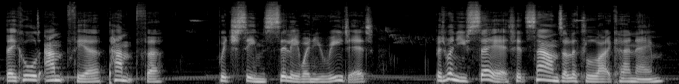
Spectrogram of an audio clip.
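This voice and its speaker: A man's voice: on the high side, expressive, moderate pace, a bit bright, faint music behind. Man narrating a children's storybook. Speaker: audiobook narrator.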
